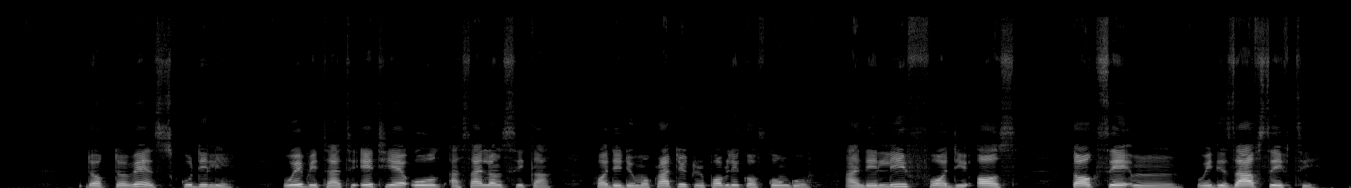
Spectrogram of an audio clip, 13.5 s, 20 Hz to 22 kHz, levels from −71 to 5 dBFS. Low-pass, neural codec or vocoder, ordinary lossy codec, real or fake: none; none; none; real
